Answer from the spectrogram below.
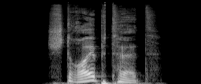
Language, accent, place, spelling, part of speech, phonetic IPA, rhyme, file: German, Germany, Berlin, sträubtet, verb, [ˈʃtʁɔɪ̯ptət], -ɔɪ̯ptət, De-sträubtet.ogg
- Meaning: inflection of sträuben: 1. second-person plural preterite 2. second-person plural subjunctive II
